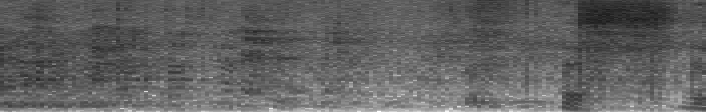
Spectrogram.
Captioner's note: laughter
